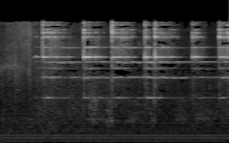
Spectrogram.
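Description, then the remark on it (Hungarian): Small handbells jingle in a loose series of bright, high metallic strikes, about six over a few seconds, each ringing briefly above a faint steady low hum; bell ringers signal the approach of a Catholic house blessing, where priests and altar servers go house to house after Christmas in Transylvania and Székely Land. “Csengettyűsök jelzik a házszentelő közelettét.”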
